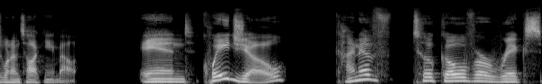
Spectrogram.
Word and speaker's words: Kwadwo: in a specific area his name is quo all right just like it spells no not exactly like it spells kind of like my name jacqu it's not how it's spelled quo is a Facebook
